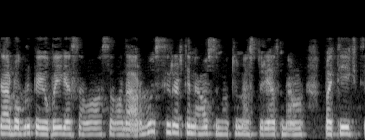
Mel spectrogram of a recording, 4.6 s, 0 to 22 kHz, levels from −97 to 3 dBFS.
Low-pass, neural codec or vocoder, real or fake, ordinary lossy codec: 7.2 kHz; codec, 16 kHz, 16 kbps, FreqCodec, larger model; fake; MP3, 48 kbps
